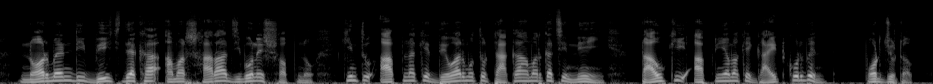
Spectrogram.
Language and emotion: Bengali, sad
